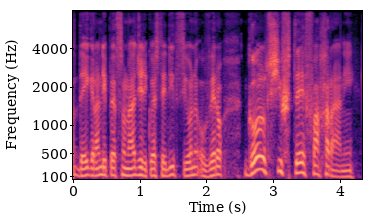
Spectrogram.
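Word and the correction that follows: Farahani: Però, Farani. – Farani, scusa.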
